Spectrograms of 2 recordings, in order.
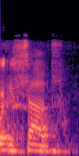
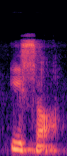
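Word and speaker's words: עשו: His name was also Esav. Esav, what you say in English, Esau. It's funny how you pronounce names in Hebrew names in English. I think it's cute. Like Esav, you pronounce Esau.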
